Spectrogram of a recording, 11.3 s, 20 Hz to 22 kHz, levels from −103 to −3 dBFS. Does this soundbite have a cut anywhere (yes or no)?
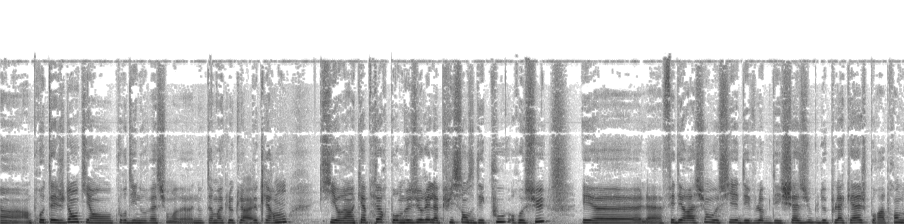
no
